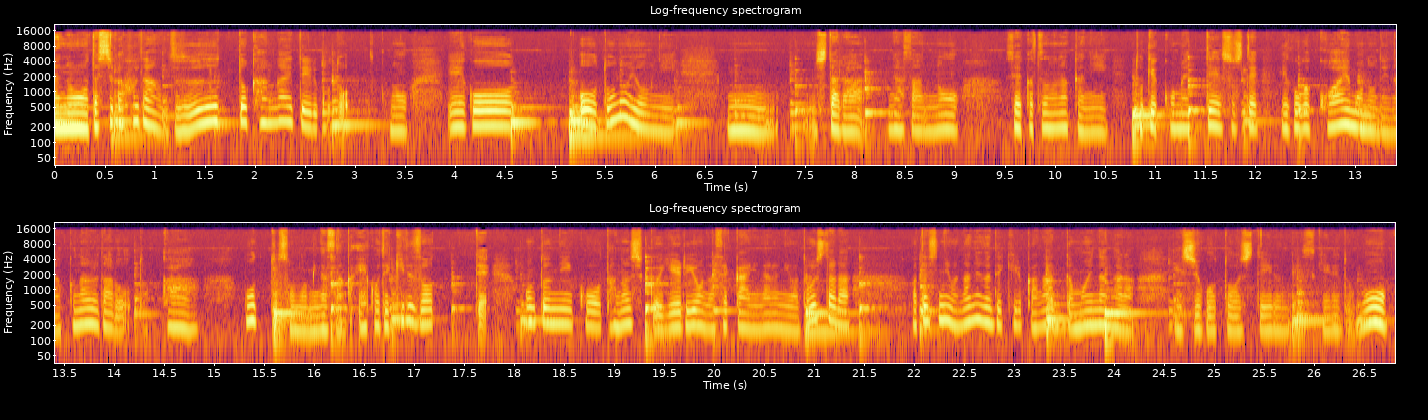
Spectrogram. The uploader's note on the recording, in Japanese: BGMはカラスの鳴き声!?初めて戸外で録音してみました。音が小さいです！！！ボリュームUPしてお聴きください。カラスが鳴いてたり、蝉が鳴いてたり、蚊にかまれたりしています(笑)。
